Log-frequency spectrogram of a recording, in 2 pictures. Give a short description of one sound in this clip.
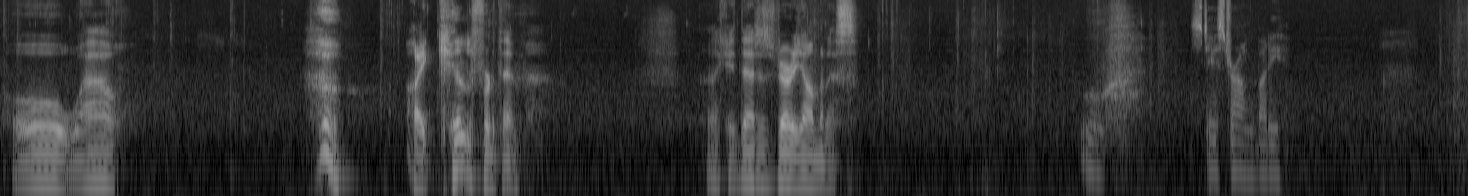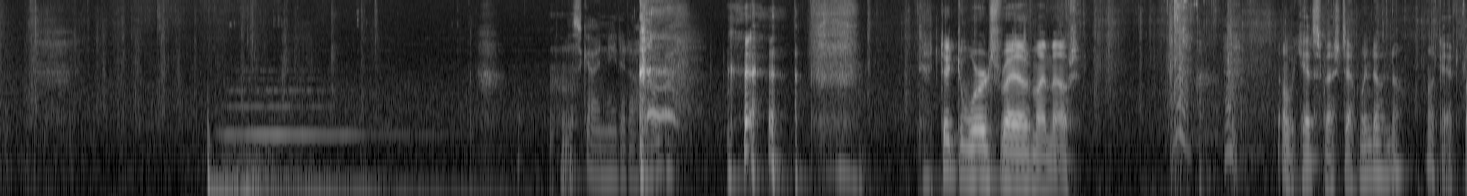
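Footsteps walk softly over grass and concrete.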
